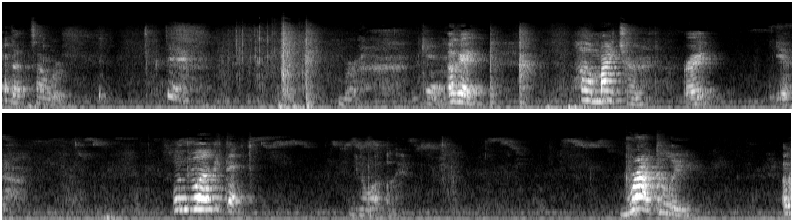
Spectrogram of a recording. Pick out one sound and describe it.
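A small boy laughs close by.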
